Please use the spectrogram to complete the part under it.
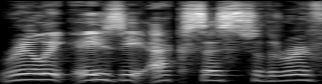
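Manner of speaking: ordinary talk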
